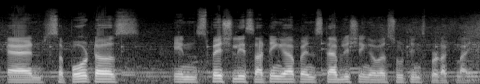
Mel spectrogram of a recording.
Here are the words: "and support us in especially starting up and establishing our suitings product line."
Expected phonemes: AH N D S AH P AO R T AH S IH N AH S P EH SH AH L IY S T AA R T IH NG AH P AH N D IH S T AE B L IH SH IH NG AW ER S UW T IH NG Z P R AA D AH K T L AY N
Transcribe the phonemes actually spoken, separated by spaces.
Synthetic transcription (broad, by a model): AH N D S AH P AO R T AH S IH N S P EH SH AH L IY S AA T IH NG AH P AH N D IH S T AE B L IH SH IH NG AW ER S UW T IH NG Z P R AA D AH K T L AY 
